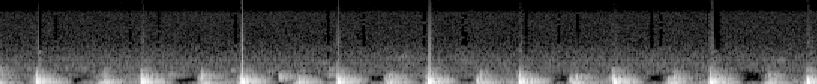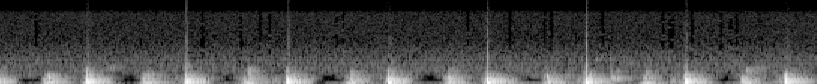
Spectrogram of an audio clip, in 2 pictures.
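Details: Brisk, even lub-dub heartbeat, somewhat fast, settling during recovery: a normal heartbeat after exercise.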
